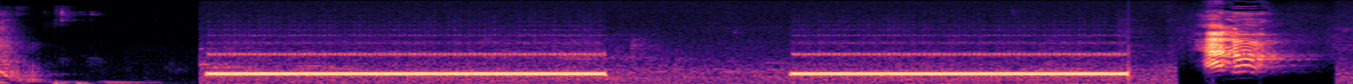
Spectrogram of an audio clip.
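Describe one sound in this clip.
A phone ringing tone sounds steadily, pausing once.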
